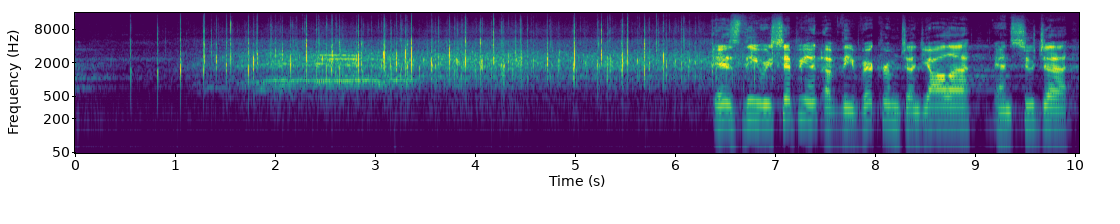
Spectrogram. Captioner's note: applause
